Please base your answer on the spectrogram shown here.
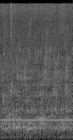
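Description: Water rushes steadily through a spiral gold wheel used to recover gold and black sand, a constant, fairly faint hissing flow with no voices.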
